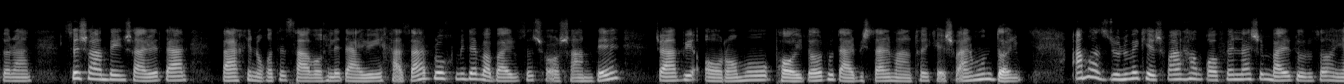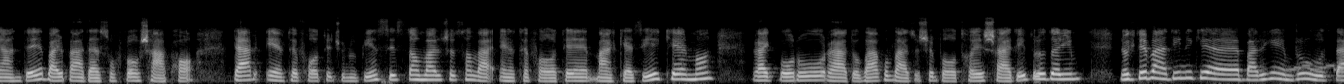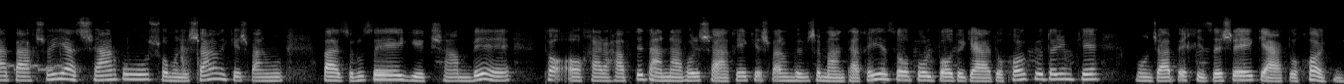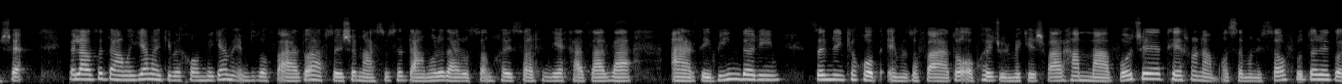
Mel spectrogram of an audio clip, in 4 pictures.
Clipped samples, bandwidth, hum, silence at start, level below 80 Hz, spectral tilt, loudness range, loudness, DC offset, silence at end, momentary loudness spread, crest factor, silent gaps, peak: under 0.1%; 9 kHz; none; 0.05 s; -64 dBFS; -7 dB/octave; 2 LU; -22 LUFS; under 0.1%; 0 s; 6 LU; 18 dB; none; -4 dBFS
